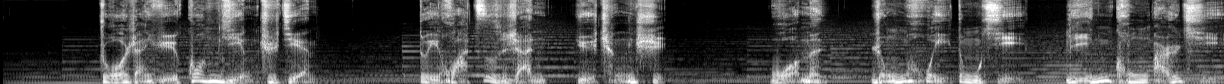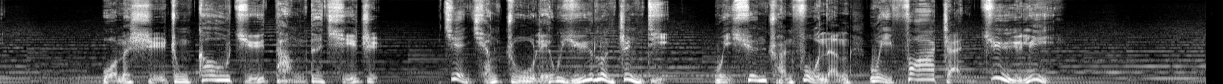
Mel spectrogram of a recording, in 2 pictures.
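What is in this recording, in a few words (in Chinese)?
男【党政广告片 深邃厚重】; 融媒体中心tvc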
